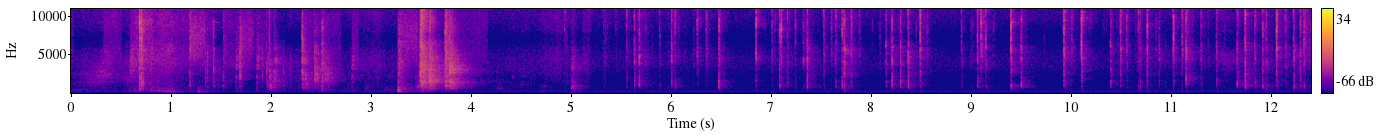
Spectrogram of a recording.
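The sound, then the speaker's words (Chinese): Steady typing on a computer keyboard as someone types out text that includes commas, a quick irregular patter of key clicks with a few louder clustered strokes early on, continuing without any voices. “天呐，你打字居然还用逗号儿，嗯，用我们老板娘的话说，这个不够 fashion，就不要带标点符号。”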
